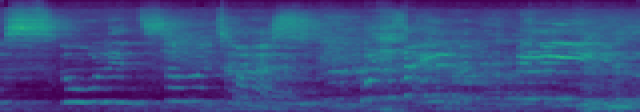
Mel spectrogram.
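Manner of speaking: lebih tinggi, bingung pura-pura; mock baffled. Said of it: "I was like".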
